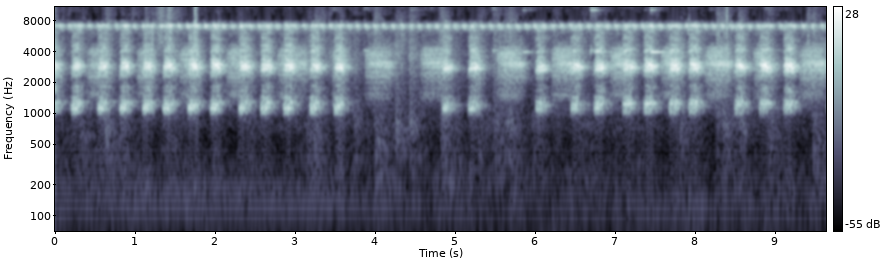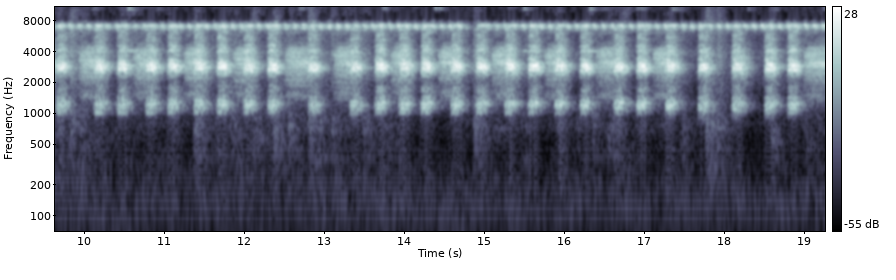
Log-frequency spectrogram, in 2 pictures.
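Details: Nighttime rain in Thailand with frogs calling near a home; dense, rhythmic croaking at about three notes per second continues throughout, with a shrill steady tone above and a brief low rumble early on.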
